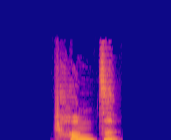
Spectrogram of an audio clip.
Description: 今日の振り返り無料中国語音源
